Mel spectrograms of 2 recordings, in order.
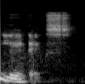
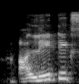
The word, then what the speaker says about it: LaTeX: create PPT while using LaTeX. So LaTeX is pronounced basically LaTeX, LaTeX, and many different ways, and it has been mentioned in Wikipedia as well.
